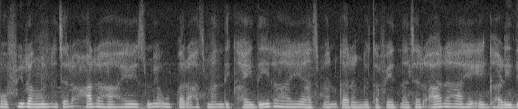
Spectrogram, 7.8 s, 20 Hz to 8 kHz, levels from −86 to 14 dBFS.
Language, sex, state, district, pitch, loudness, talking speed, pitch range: Hindi, female, Uttar Pradesh, Jyotiba Phule Nagar, 195 Hz, -18 LUFS, 190 wpm, 185-205 Hz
